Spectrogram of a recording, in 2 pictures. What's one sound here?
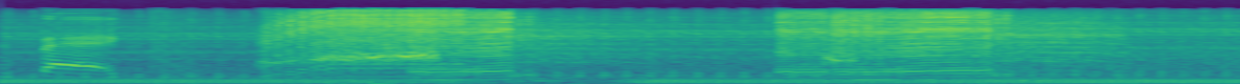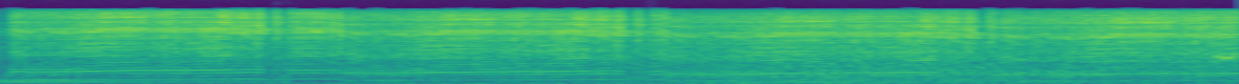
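A motorbike engine hums and revs.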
